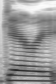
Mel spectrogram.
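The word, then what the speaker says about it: Gerry: the getting to know Gary this is going to be a bit of a mind thing because it's spelled Jerry but we say Gary and honestly just watching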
